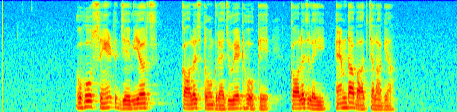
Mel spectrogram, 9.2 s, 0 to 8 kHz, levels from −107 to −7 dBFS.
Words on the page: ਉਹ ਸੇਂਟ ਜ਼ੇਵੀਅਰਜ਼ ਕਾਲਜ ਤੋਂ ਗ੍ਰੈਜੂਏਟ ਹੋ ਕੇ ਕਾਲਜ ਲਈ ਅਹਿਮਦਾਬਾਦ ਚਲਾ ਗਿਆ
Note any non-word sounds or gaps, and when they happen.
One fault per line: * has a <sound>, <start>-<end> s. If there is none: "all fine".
all fine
